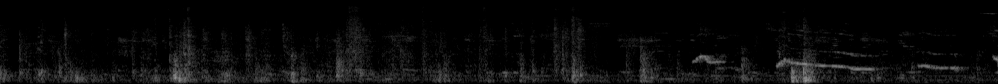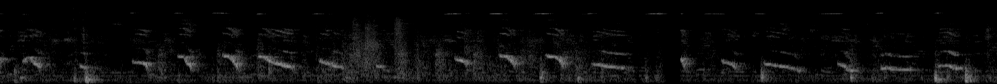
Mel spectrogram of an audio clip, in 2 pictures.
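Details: Brittany puppies, five weeks old, in a training kennel crate: a rapid series of short, high, falling whimpers builds from about seven seconds onward, overlapping and repeating, with shuffling and a faint high tone.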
